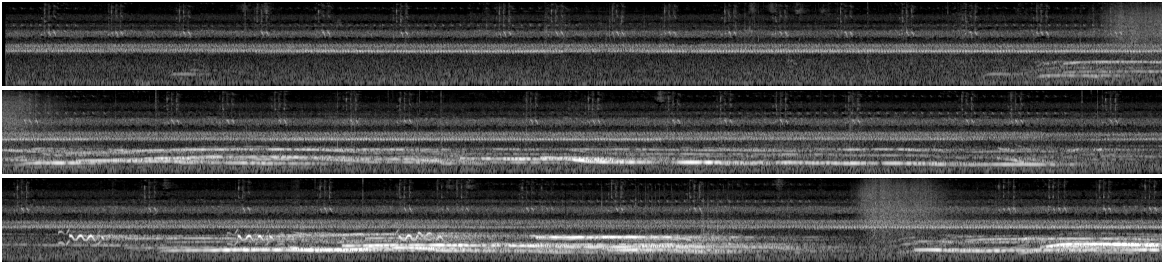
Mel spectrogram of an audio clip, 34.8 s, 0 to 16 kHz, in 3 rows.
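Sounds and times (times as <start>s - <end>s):
wolf forest ambience: 9.3s - 34.8s.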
